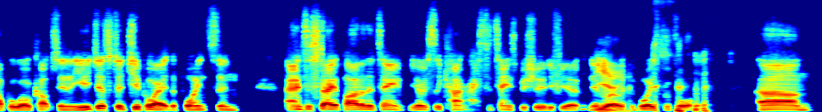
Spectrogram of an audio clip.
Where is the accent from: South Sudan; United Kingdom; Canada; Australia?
Australia; being an Aussie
